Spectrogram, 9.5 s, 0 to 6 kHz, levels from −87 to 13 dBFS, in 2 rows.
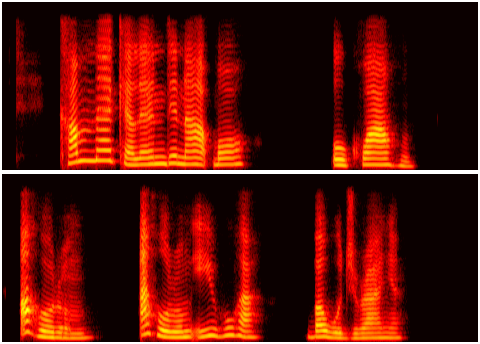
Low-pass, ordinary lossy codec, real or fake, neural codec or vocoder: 5.4 kHz; AAC, 48 kbps; fake; codec, 16 kHz, 0.3 kbps, FocalCodec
